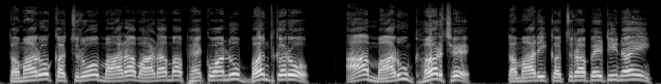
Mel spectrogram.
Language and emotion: Gujarati, angry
